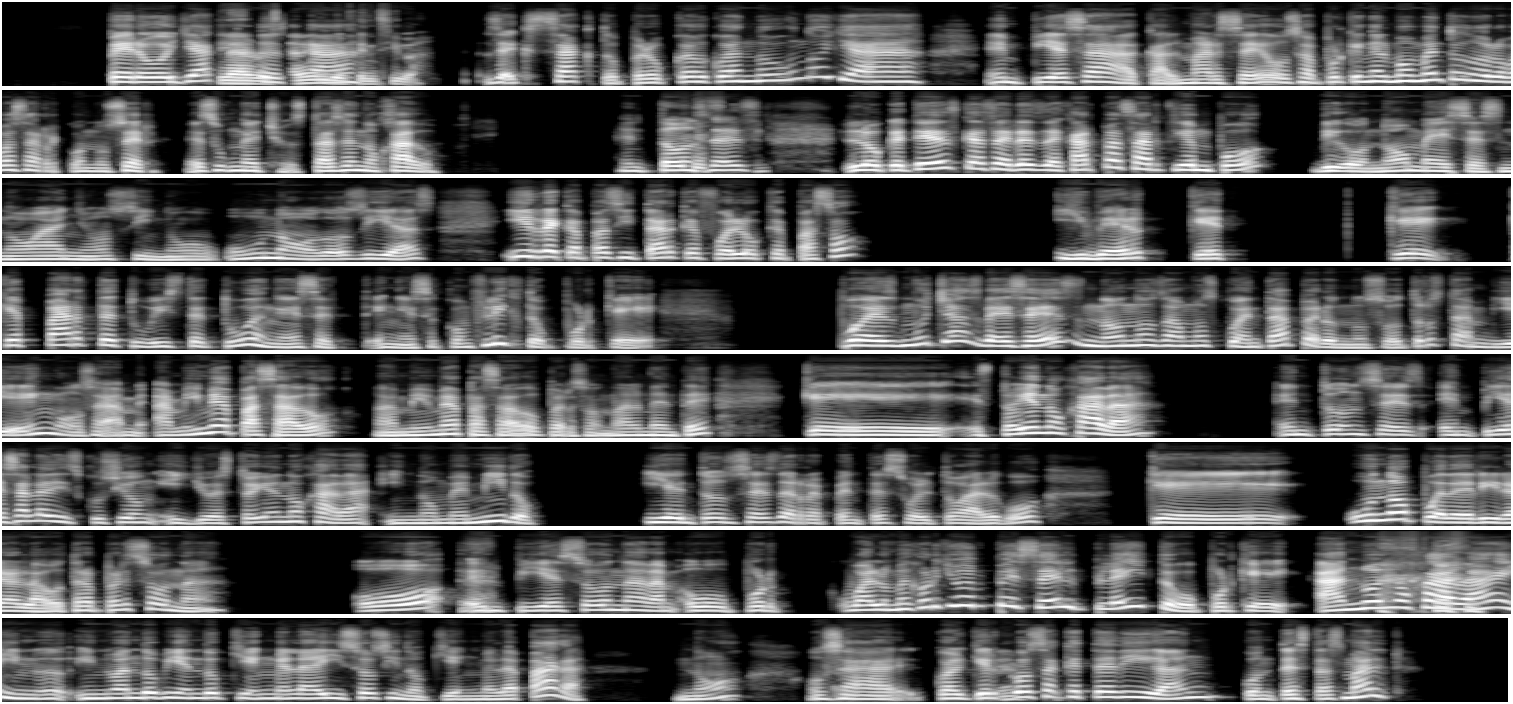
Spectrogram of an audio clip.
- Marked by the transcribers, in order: chuckle; chuckle
- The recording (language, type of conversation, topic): Spanish, podcast, ¿Cómo puedes reconocer tu parte en un conflicto familiar?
